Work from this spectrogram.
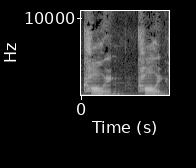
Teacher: Cái mình ngân cái chữ ngờ ra.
